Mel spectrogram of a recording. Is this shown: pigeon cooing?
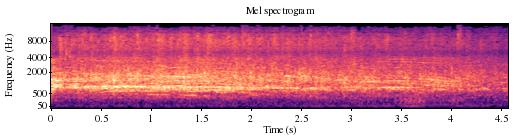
no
